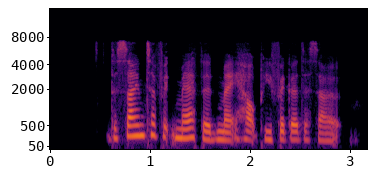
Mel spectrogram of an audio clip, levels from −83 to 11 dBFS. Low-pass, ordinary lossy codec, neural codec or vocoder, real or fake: 7.2 kHz; AAC, 96 kbps; codec, 16 kHz, 0.5 kbps, X-Codec, HuBERT features, trained on LibriSpeech; fake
